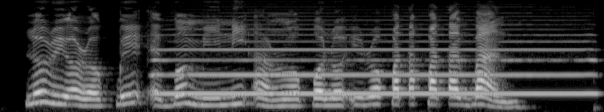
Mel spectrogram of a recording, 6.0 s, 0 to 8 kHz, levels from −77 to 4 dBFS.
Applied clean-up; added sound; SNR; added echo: none; Wind instrument, woodwind instrument; 3 dB; none.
